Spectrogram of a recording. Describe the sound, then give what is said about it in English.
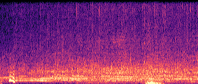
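An audience applauds new students at an institution's welcome: steady, dense clapping continues throughout at a moderate level. “Now, I want to also welcome, should I use this word, the dopest newcomers in our institution, our new students. Give yourselves a hand.”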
